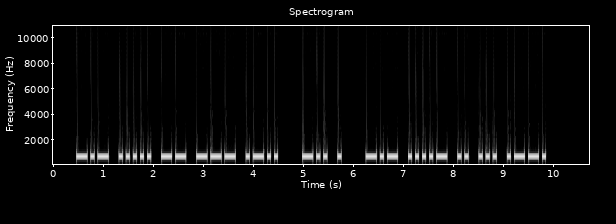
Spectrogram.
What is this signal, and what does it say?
Morse code, heard as a keyed tone, about 17 wpm, 700 Hz. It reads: K5MOL DE K4ISP
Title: USA Callsign DE Callsign - 5 Characters - 17wpm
